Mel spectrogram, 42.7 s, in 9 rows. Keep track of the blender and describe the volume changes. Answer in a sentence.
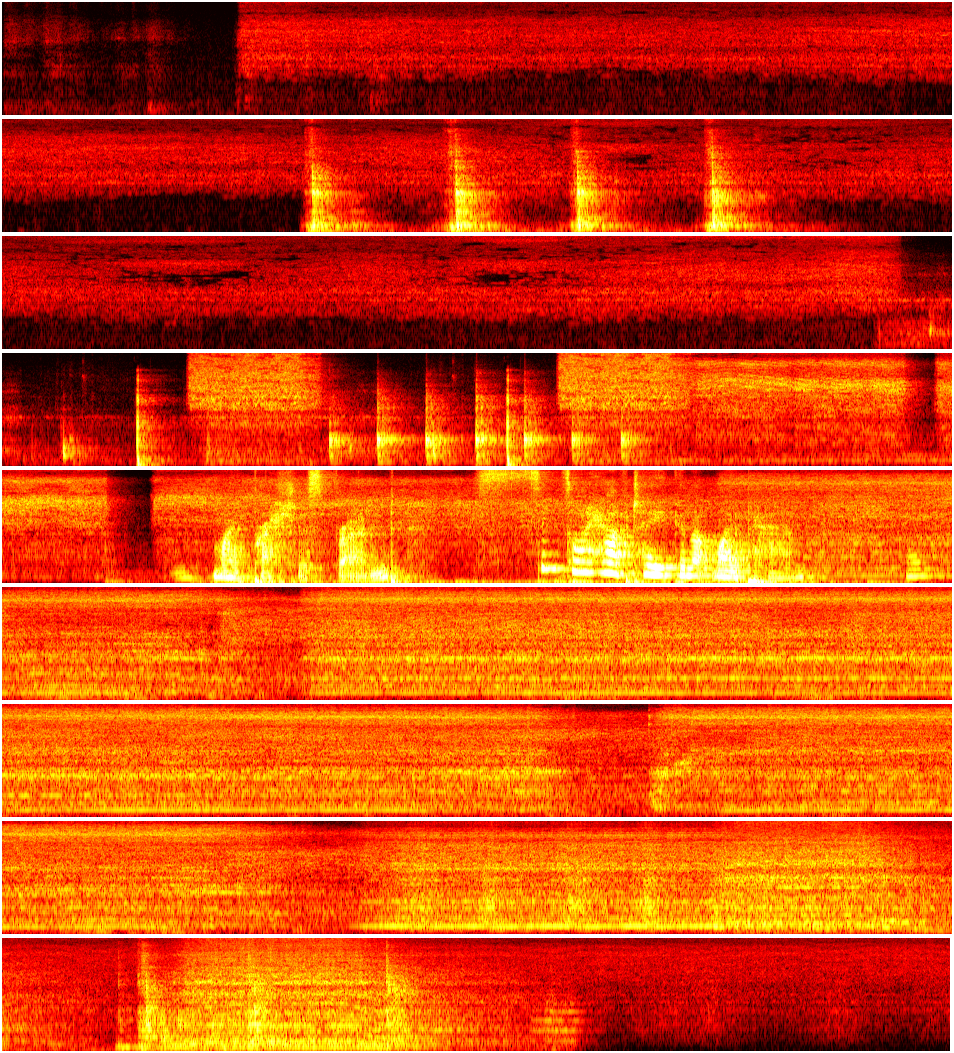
The loudness of the blender stays about the same.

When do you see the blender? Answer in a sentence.
You can hear the blender from 22.6 to 40.9 s.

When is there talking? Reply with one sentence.
You can hear the talking from 19.9 to 23.6 s.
